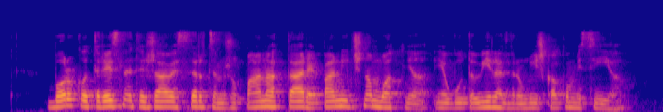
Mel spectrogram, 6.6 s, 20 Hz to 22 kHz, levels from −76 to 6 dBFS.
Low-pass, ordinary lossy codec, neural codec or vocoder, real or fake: none; none; codec, 16 kHz, 4 kbps, X-Codec, HuBERT features, trained on LibriSpeech; fake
